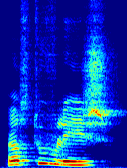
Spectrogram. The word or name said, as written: ur stouf lej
